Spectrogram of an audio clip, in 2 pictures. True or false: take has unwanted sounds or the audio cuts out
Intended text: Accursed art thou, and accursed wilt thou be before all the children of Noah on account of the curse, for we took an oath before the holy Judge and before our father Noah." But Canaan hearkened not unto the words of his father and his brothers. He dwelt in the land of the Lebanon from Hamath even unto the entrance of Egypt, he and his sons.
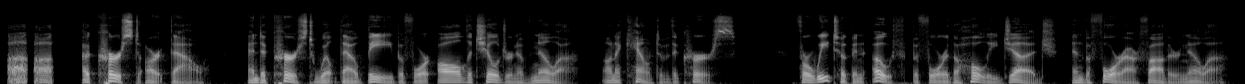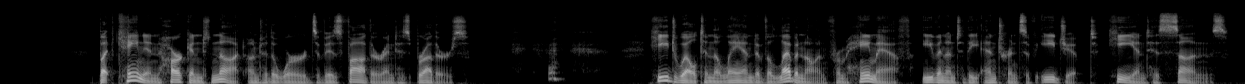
true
